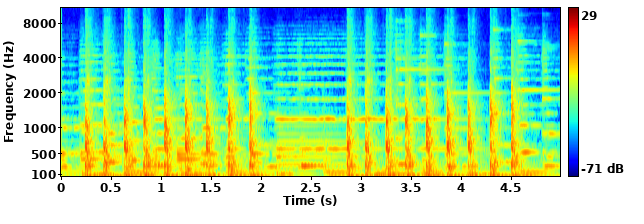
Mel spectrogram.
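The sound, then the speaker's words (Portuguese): A postman knocks on the front door of a house called O Meu Casulo in a run of rapid, evenly spaced knocks, roughly three per second, with a brief pause in the middle before the knocking resumes, over a steady ringing tonal layer. “Mas era apenas o carteiro a bater à porta.”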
